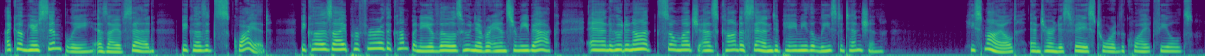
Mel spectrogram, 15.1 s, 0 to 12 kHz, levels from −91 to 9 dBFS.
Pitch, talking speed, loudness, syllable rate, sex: 250 Hz, 185 wpm, -16 LUFS, 5.2 syllables/s, female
